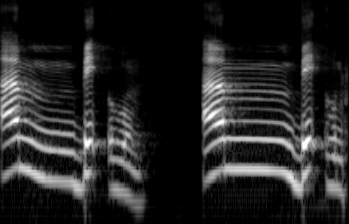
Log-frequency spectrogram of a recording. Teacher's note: Then we did the third rule of noon sakin and tanween, which was if there's a ba after the noon sakin or the tanween, then the noon sakin and tanween turns into a letter mim. It turns into a letter mim, and you normally have that little mim as the clue as well.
